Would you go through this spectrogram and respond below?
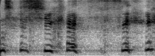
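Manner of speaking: very high voice, talking through laughter. Showing viewers a card during a reading, laughing while talking. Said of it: "Sorry, I gotta laugh".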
